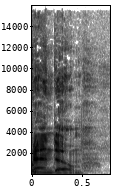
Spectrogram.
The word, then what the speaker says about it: Fandome: I said that right, Fandome? – Fandome. – Okay, Fandome. I'll give you one guess as to why they likely jumped the gun.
